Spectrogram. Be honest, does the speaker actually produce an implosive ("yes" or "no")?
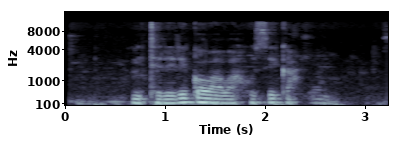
no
